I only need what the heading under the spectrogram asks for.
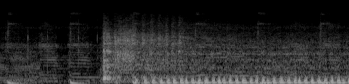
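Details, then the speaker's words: A 2014 Honda Beat FI scooter started remotely by double-pressing the V12 alarm remote's lightning button, with the key out of the ignition. A short starter whirr, then it catches at once and settles into a steady, even idle: a normal start. "Oke, Teman-teman. Di sini untuk mesinnya sudah bisa hidup sendiri walaupun kuncinya berada di tangan saya, Teman-teman."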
